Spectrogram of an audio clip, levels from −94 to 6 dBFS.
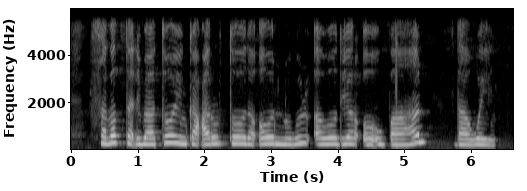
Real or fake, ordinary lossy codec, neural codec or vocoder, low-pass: real; none; none; 5.4 kHz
